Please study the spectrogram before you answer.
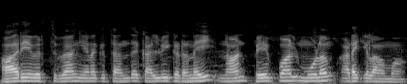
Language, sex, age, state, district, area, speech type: Tamil, male, 18-30, Tamil Nadu, Thoothukudi, rural, read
